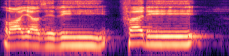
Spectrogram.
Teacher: را کے بعد جو یا ہے یہ یا مدہ ہے، اس کو لمبا کریں گے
